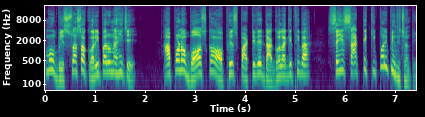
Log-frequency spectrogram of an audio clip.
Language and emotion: Odia, disgusted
